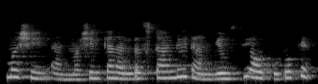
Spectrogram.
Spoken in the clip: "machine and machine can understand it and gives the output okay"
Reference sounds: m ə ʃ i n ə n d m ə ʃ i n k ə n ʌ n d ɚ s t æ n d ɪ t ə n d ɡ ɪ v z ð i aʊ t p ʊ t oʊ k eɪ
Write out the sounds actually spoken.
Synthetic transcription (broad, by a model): m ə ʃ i n ə n d m ə ʃ i n k ə n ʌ n d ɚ s t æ n d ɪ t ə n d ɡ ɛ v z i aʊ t u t oʊ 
